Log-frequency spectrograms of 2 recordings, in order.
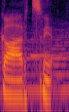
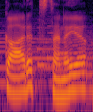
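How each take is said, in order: First: No extra vowel splits the consonant cluster. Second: Two extra vowels split the consonant cluster. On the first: The speaker calls it right. "हमें कहना है" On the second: The speaker calls it wrong. "न कहकर"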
